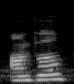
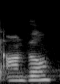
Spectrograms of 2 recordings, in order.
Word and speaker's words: Envol: I say Envol. You say it right, envol. Okay, because I actually Googled how to say this in French, and that's so I was like Envol. I think that's how you say it, not Envol. Envol.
